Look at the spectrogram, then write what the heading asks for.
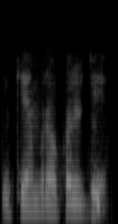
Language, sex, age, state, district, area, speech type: Tamil, male, 18-30, Tamil Nadu, Tenkasi, urban, conversation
